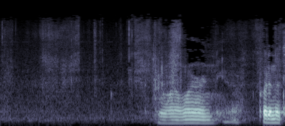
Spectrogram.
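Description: Paper pages rustle and crinkle as they are turned.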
